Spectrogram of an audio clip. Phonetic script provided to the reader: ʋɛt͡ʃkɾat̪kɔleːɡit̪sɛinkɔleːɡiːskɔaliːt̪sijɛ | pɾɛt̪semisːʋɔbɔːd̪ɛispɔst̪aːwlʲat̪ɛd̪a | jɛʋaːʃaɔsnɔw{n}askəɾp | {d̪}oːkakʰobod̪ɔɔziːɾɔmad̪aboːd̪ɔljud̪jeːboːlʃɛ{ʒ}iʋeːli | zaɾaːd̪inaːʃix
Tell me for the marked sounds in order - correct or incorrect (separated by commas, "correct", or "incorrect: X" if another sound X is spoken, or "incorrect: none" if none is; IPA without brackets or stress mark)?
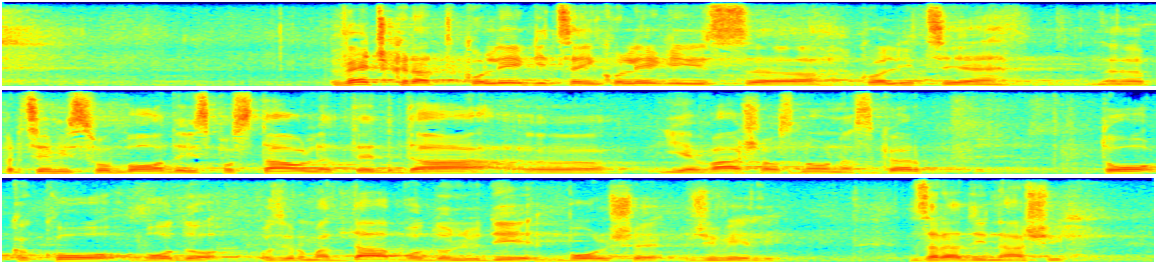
correct, incorrect: t̪, correct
